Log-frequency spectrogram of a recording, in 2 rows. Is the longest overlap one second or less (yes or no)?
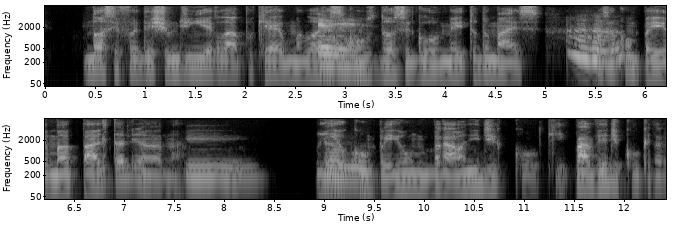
yes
